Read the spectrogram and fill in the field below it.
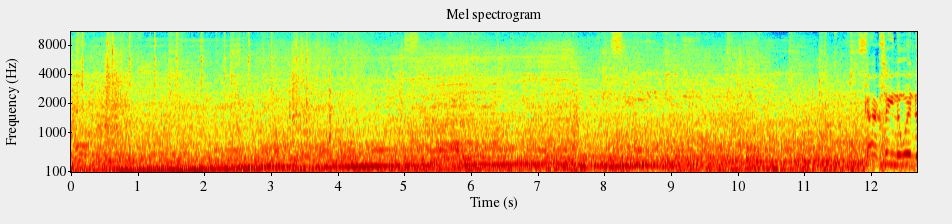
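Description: A Ford Bronco drives along with a steady, continuous engine and road drone whose pitch slowly rises and falls, heard from inside the cab, with a voice speaking over it.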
